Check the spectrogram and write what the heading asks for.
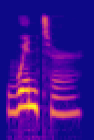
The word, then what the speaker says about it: winter: In casual speech, NT can become a nasalized N sound with the T disappearing, especially in words like center, center, winter, winner, and internet.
